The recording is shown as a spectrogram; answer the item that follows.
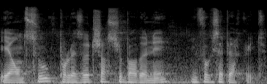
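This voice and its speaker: Through noticeable background noise, a man talks at a fairly quick pace, fairly low in pitch and with fairly even intonation. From France (Brive, Corrèze). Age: 20s. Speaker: army tank platoon lieutenant. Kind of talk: interview testimony (recruitment video).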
